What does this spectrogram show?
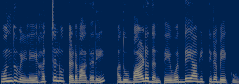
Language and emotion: Kannada, neutral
